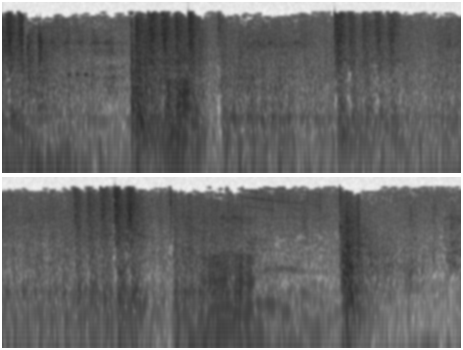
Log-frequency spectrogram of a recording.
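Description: Gunshots crack loudly, one after another with short pauses.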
